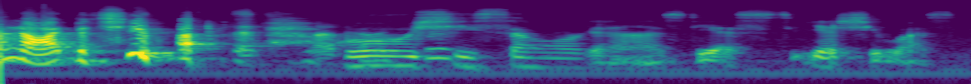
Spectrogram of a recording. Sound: laughs

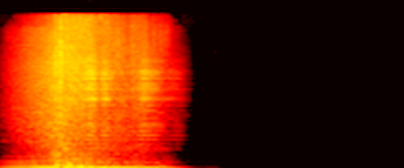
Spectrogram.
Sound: air whooshing

